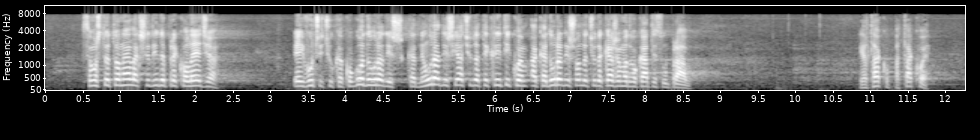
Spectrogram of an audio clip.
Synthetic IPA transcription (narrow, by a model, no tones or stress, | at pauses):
samoʃt̪o̞e̞t̪o̞ːnajlˠakʃed̪aid̪e̞pɾe̞ko̞leːd͡ʑa | eiʋut͡ʃit͡ɕukako̞ɡo̞d̪ːauɾaːd̪iʃkad̪ne̞uɾaːd̪iʃjaːt͡ɕud̪at̪e̞kɾit̪ikuje̞makad̪auɾaːd̪iʃo̞nd̪at͡ɕud̪akaːʒemad̪ʋo̞kaːt̪isuːpɾaːʋṵ | jelˠt̪ako̞pat̪akojḛ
